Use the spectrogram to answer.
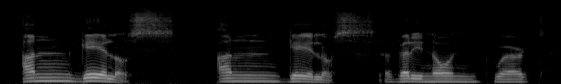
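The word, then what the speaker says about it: ⲁⲅⲅⲉⲗⲟⲥ: Here repeated gamma is pronounced as n followed by a g. So, we say angelos angelos.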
